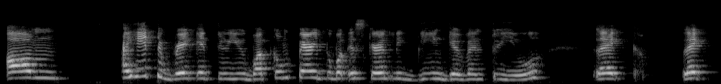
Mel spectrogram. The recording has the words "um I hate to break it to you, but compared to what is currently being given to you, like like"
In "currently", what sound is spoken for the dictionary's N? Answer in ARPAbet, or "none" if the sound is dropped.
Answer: N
